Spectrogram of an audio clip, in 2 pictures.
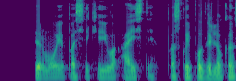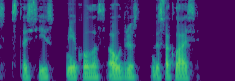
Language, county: Lithuanian, Alytus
